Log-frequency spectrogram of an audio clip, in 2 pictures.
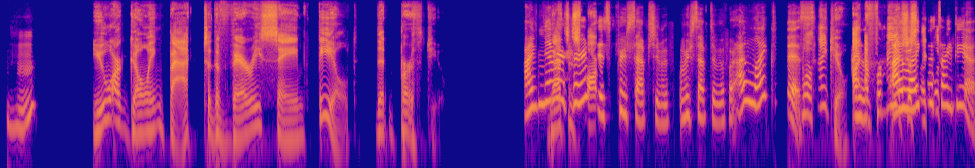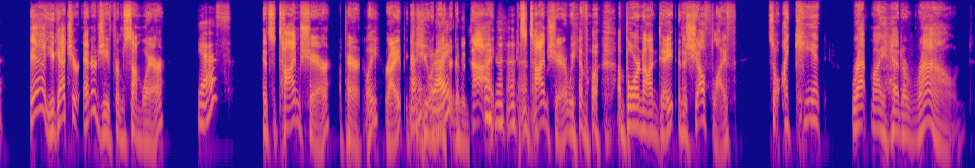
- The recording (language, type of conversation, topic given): English, unstructured, Have you ever shared a funny story about someone who has passed away?
- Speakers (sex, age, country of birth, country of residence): female, 50-54, United States, United States; male, 65-69, United States, United States
- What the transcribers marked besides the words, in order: other background noise; unintelligible speech; laughing while speaking: "you and I are gonna"; laugh; laughing while speaking: "We have a"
